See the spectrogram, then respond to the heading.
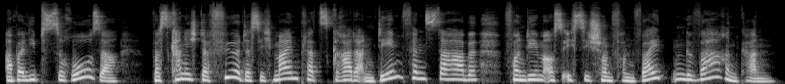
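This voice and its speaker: An ardent young man from a storybook romance, acted out by a woman reader. He is cheerful and wheedling, pressing his case eagerly with very lively intonation. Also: medium pitch, moderate pace, hardly any pauses, soft background music, voice pushed up. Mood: wooing.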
